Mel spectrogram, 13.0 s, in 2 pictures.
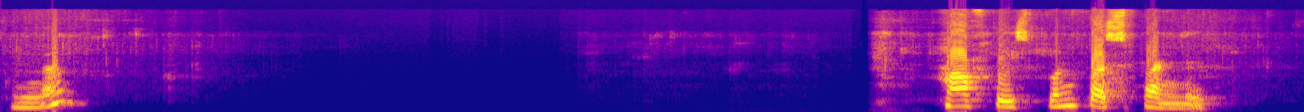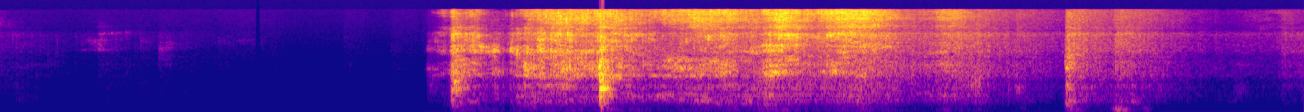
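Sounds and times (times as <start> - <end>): paste and vegetables sizzling in oil: 8.7 - 13.0.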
